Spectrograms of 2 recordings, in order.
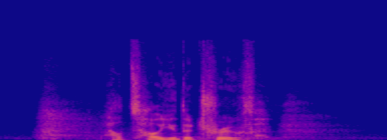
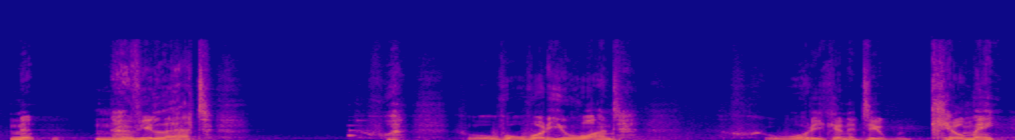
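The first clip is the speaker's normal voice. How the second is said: frightened stammer; 5 semitones higher than usual. Acted. Cornered prisoner faces Neuvillette.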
